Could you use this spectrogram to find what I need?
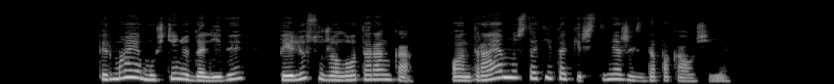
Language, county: Lithuanian, Šiauliai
